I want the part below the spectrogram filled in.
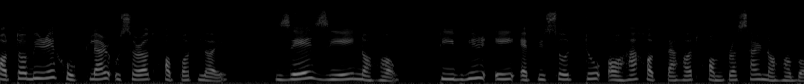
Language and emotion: Assamese, neutral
